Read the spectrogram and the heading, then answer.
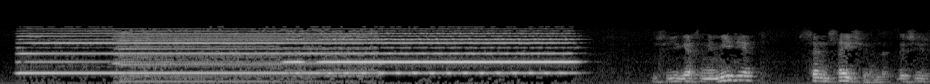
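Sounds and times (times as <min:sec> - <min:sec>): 
two notes forming a seventh interval: 0:00.0 - 0:06.0
speech: 0:07.1 - 0:09.2.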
